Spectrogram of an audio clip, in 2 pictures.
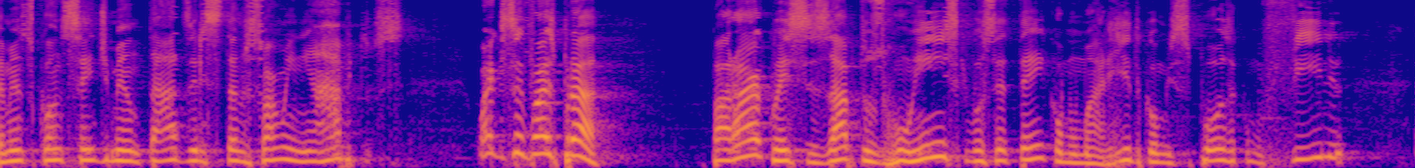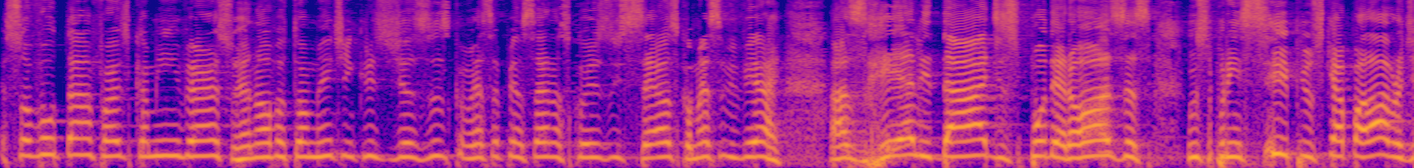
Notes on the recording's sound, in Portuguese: Culto de Celebração. Na Igreja ABA Curitiba (Transmitido ao vivo).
